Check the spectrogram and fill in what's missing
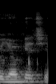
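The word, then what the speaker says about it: Jokić: Time after the game, you see how, I can't say his name, Jokic. – Oh, Jokic, yeah.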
